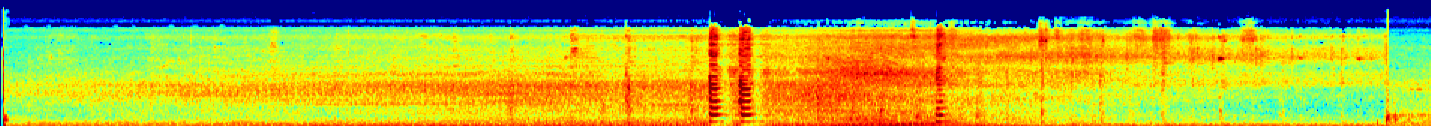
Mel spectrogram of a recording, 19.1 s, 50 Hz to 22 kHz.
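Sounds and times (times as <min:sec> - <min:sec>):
diesel engine rumbling: 0:00.0 - 0:19.0
truck horn toots: 0:09.4 - 0:10.4, 0:12.4 - 0:12.9.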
